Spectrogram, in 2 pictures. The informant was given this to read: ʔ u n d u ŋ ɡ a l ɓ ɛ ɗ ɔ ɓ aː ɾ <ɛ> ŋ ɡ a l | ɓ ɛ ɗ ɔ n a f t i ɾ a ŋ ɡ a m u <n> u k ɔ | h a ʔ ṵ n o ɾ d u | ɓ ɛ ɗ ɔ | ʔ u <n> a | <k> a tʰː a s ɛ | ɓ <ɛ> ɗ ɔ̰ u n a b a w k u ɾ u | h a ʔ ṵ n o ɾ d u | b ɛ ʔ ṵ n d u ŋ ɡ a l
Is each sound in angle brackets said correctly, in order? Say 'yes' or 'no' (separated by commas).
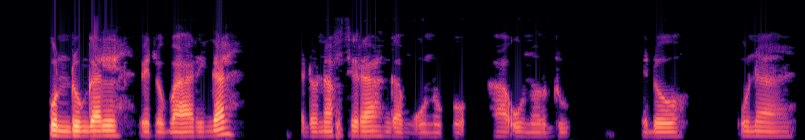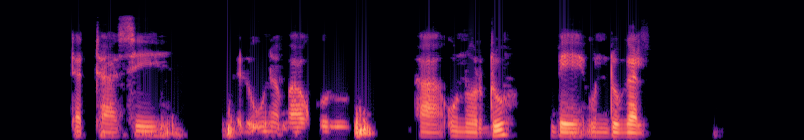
no, yes, yes, no, yes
